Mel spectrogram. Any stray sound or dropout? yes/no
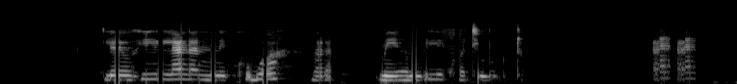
yes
